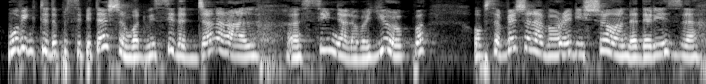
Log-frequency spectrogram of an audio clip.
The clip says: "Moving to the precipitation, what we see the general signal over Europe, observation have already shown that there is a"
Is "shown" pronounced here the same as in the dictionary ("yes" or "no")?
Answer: yes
